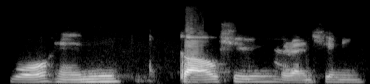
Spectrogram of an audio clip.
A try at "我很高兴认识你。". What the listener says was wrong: Still not high enough. High. 高兴 go up to the highest register in your voice. 我很高兴认识你 really high. Notice I just raise my hand above your head. Do this until you can do the high tones.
